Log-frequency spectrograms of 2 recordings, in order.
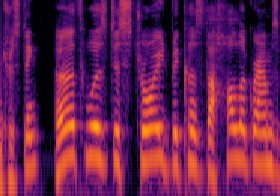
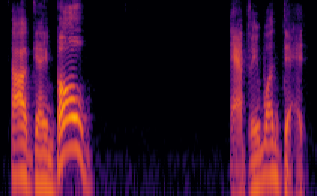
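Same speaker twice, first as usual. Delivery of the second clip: theatrical villain, falling to a low finish; Paradox; 6 semitones lower than usual. Acted. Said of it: "who am I to question Paradox".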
